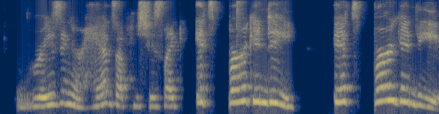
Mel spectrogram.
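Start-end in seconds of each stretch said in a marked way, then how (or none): 2.0-4.4 urgent, repeated, high, insistent scream. Recounting a dream in which she screamed at you; retelling a scream. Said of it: "she's screaming at me in my dream".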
